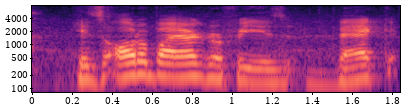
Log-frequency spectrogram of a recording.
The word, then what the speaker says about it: Beck: His autobiography is Beck as in wreck.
